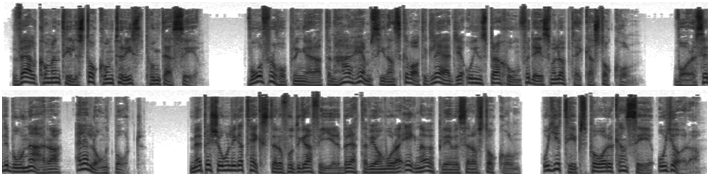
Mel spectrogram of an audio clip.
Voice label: M Swedish E-Learning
